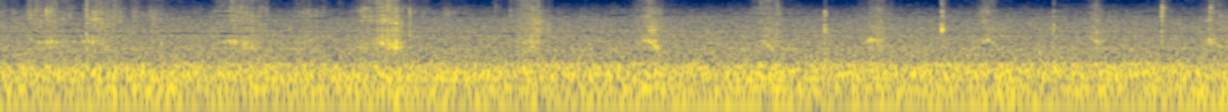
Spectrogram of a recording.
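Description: Someone biting into and chewing a crispy battered onion ring, a run of crisp crunches about two a second, over a steady low hum.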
